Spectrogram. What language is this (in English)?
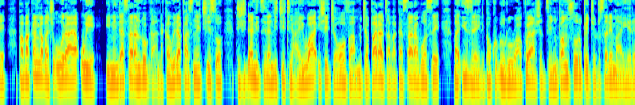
Shona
